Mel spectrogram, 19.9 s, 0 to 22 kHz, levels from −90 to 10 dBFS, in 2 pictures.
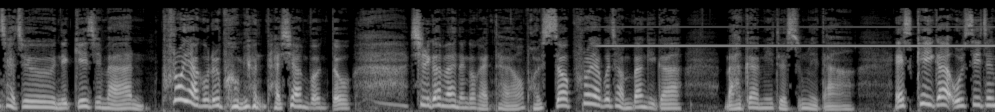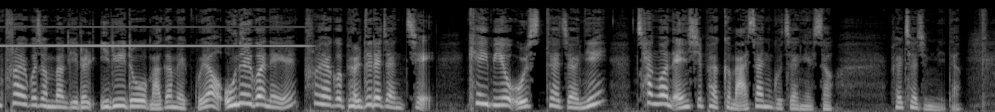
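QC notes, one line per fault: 5.88–13.14 s, feedback whistle: a thin, steady tone at 4.1 kHz sits behind the speech for about seven seconds, some way below the voice, swelling and fading slowly in level but never running away. The likely cause is a loudspeaker-to-microphone loop held right at the edge of feedback, so a single high frequency keeps recirculating at near-unity gain, sustaining itself without building, until it stops at 13.14 s.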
